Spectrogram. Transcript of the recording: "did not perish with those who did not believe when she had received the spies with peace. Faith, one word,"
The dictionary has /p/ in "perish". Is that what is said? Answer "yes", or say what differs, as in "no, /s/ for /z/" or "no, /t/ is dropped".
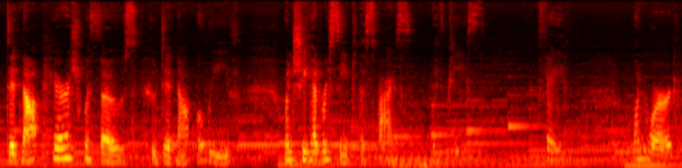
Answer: yes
